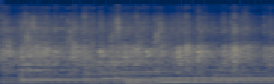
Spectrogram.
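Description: A church audience claps for the preacher's travelling companion in a steady, dense wash of applause lasting under two seconds, with a low sustained tone humming underneath and no voices.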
